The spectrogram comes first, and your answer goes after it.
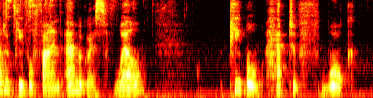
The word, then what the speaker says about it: ambergris: So, ambegris, it's actually pronounced in English ambergris, but in French ambegris, you don't pronounce the S.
